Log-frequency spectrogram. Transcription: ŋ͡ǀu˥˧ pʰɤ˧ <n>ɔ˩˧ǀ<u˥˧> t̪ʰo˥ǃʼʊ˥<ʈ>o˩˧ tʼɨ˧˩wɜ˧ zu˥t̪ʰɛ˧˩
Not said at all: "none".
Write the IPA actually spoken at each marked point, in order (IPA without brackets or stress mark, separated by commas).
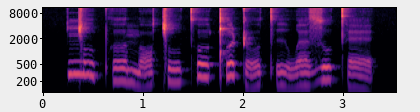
n, u˧, ʈ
